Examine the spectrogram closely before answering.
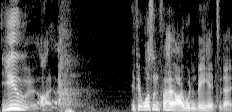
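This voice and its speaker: In an English accent, a man speaks at a fairly quick pace and a high pitch. His tone is animated and his intonation lively. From England. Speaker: motivational speaker. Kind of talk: motivational talk.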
